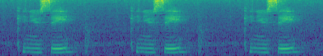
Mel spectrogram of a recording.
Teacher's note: Helping verbs will usually be unstressed, and can likes to reduce when it's unstressed to kn, K sound, schwa, N. Kn.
